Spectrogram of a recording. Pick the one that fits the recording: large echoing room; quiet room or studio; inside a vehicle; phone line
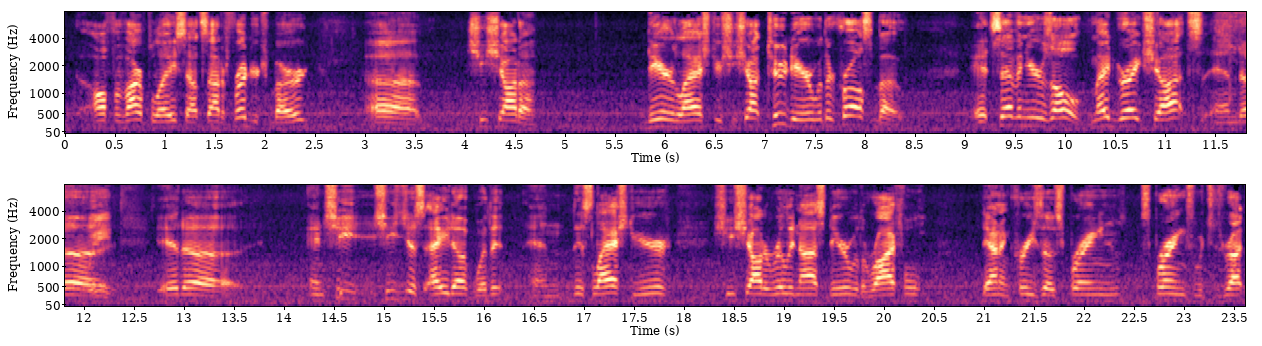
inside a vehicle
